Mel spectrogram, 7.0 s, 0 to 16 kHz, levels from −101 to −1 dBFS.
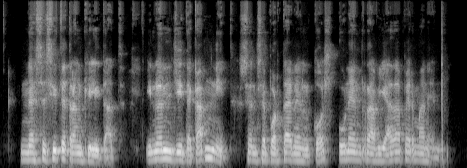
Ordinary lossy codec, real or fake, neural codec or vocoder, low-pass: Opus, 32 kbps; real; none; 14.4 kHz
